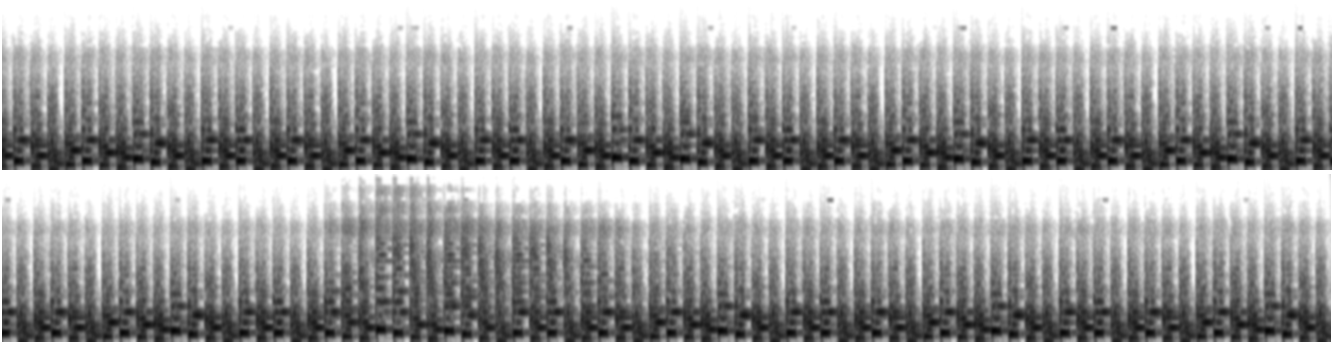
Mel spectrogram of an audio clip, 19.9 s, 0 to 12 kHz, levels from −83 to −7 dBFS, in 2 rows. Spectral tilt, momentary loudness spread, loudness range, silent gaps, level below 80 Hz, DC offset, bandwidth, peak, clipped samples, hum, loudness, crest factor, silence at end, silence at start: -8.5 dB/octave; 1 LU; 0 LU; none; -30 dBFS; under 0.1%; 9 kHz; -4 dBFS; under 0.1%; none; -16 LUFS; 12 dB; 0 s; 0 s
